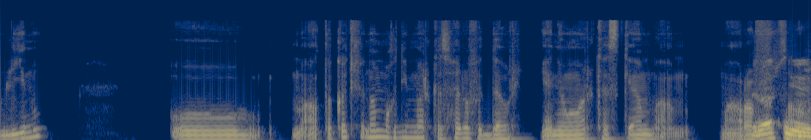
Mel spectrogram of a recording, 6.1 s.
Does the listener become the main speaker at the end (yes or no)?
yes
